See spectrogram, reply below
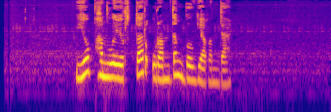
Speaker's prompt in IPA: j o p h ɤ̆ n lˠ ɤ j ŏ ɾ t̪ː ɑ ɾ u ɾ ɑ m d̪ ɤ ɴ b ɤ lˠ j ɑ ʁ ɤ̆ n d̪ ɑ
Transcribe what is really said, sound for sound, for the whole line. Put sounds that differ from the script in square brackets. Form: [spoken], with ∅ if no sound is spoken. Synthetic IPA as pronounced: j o p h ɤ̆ n lˠ ɤ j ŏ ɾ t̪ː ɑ ɾ u ɾ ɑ m d̪ ɤ ɴ b ɤ lˠ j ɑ ʁ ɤ̆ n d̪ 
